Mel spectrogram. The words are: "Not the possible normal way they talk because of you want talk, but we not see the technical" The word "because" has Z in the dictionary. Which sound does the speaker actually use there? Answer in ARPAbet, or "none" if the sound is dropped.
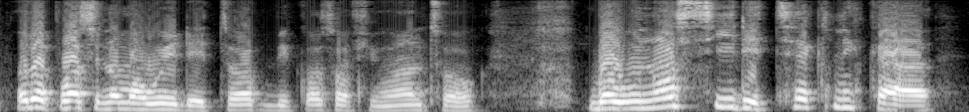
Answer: S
